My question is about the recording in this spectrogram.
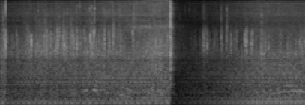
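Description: Heavy diesel engine of track-construction machinery running steadily at low revs, with faint clicks over it. The sound drops sharply a little past halfway and builds back over about a second.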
